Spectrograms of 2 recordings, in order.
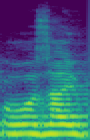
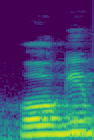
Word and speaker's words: ogive: ये इसका कर्व का नेम है, स्पेशल कर्व होती है ये ओजाइव कर्व्स. ओगिव बोल देते, कई लोग इसको ओगिव बोलते हैं, कोई ओजाइव बोल देते हैं, आप जो मर्जी प्रोनाउंस कर लो इसे.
